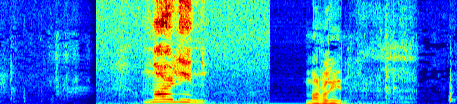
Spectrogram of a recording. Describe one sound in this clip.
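A man groans and gasps in pain.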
